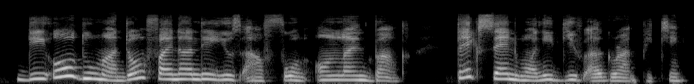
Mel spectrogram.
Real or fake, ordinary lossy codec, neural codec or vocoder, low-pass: fake; Opus, 24 kbps; codec, 24 kHz, 0.9 kbps, WavTokenizer, small release; 10.8 kHz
